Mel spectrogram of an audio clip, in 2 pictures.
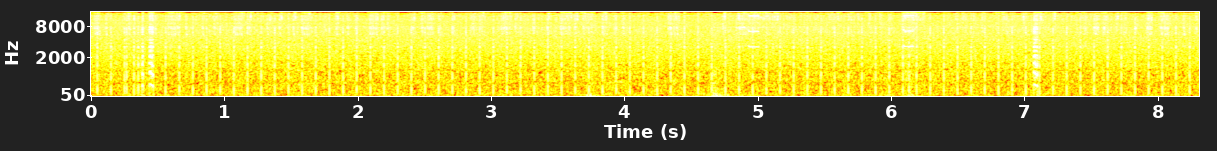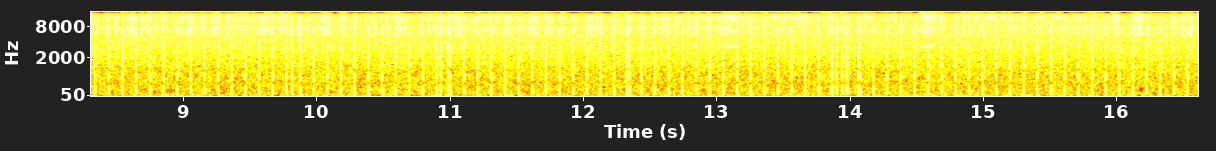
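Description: A car engine idles steadily, heard from inside the car.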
